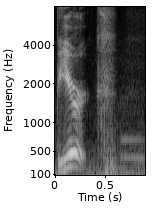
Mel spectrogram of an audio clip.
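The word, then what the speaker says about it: Björk: Bjork, you know, rhymes with jerk.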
